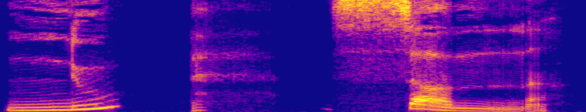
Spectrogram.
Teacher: So you don't pronounce the final S here, it doesn't exist.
